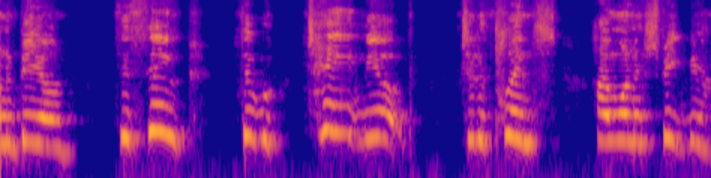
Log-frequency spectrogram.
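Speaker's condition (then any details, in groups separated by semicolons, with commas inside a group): Cerebral palsy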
